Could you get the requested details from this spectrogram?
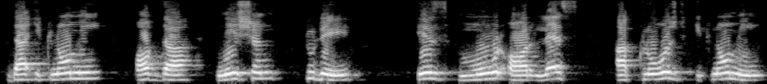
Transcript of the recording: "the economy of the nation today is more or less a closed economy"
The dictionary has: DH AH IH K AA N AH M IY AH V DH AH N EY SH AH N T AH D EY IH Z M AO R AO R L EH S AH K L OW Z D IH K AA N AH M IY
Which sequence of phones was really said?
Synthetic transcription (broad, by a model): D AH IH K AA N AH M IY AH V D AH N EY SH AH N T AH D EY IH Z M AO R AO R L EH S AH K L OW Z D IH K N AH M IY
